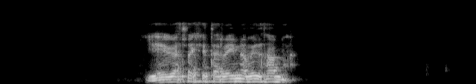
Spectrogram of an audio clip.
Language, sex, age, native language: Icelandic, male, 30-39, Icelandic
